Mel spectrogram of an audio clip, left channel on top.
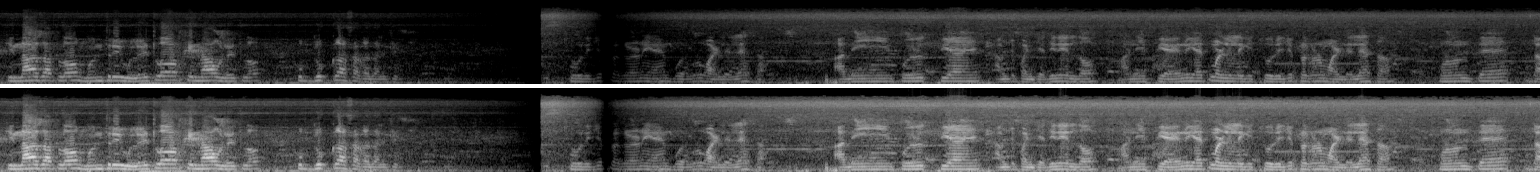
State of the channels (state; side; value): quieter; left; 13.7 dB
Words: की ना जातलो, मंत्री उलयतलो की ना उलयतलो। खूब दुख्ख आसा गजालीचेर। चोरीचे प्रकरण हे भरपूर वाडलेले आसा आनी पयरूच PI आमच्या पंचायतीन येयल्लो आनी PIनूय हेच म्हणलेलें की चोरीचे प्रकरण वाडलेले आसा म्हणून ते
